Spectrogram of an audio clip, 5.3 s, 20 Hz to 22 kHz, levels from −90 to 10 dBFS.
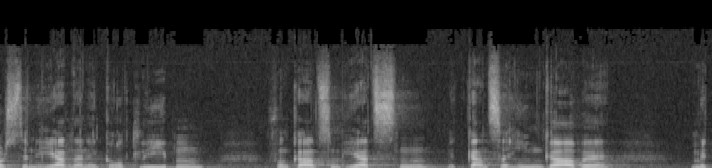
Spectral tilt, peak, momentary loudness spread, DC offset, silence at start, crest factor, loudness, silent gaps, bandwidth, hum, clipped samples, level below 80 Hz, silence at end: -3.5 dB/octave; -4 dBFS; 14 LU; under 0.1%; 0 s; 22 dB; -23 LUFS; none; 18 kHz; none; under 0.1%; -50 dBFS; 0 s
